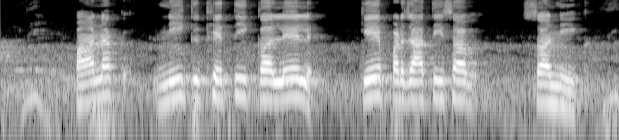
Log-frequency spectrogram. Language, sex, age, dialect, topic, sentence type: Maithili, male, 18-24, Southern/Standard, agriculture, question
